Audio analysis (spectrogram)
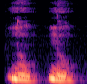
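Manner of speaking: emphatic refusal. A narrator's reading. Cécile rejects Delville's reassurance, emphatic protest. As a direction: cut across with a forceful protest.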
